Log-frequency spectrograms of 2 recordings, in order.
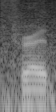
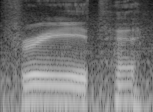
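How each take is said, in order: First: The first vowel is kept short. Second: The first vowel is drawn out long. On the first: This is the former way of saying it. "I used to say like uh" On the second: This is the current way of saying it. "now I make the E longer"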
